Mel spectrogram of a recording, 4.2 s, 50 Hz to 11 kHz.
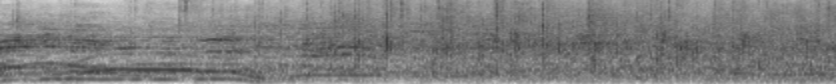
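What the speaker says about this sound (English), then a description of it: "All right, give me a round of applause." A conference audience at a Sound of Africa 2013 gathering breaks into loud, continuous applause mixed with cheering, while a voice talks over the start before the clapping carries on alone.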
